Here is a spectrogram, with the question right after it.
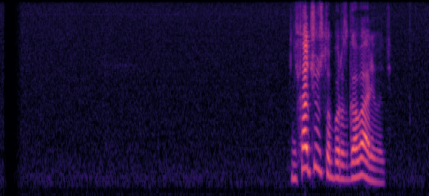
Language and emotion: Russian, angry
